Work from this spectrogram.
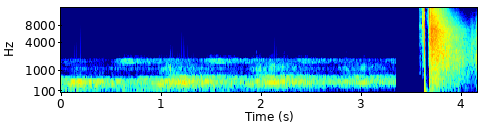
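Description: A sharp, loud gunshot-like burst cracks out after a brief silence, ending a stretch of dense, droning music.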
